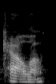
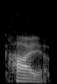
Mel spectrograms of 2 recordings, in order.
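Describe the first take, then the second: First: The middle consonant is an L sound. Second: The middle consonant is a Y sound. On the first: This is how the family says the name. The speaker calls it right. "but I am a Kala" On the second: This is the Spanish-style reading of the name. The speaker calls it wrong. "It's often pronounced Kaya because in Spanish the two L's are I"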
